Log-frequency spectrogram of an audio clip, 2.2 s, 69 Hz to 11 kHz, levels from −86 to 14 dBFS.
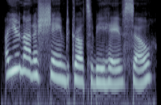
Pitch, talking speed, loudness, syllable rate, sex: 255 Hz, 225 wpm, -16 LUFS, 6.7 syllables/s, female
